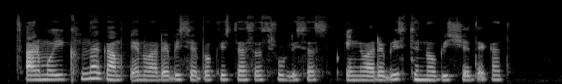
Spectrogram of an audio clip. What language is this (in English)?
Georgian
